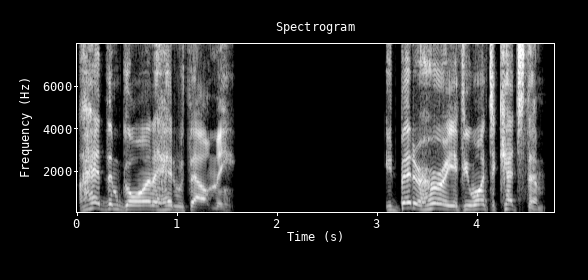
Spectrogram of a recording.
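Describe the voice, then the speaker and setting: A man's voice: sits high, very animated, fairly quick, creaky, a bit bright, no room sound, clean studio sound, exaggerated voice. A man voicing a brave, injured young soldier in a video game, strained but reassuring. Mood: pained, brave.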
